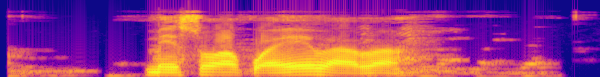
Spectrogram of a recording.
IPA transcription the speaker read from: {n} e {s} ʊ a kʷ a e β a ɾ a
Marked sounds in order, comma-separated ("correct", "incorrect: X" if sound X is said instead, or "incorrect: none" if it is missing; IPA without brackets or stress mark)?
incorrect: m, correct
